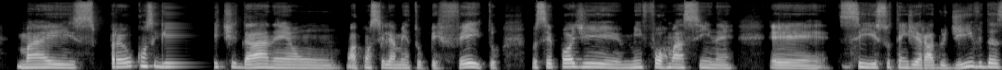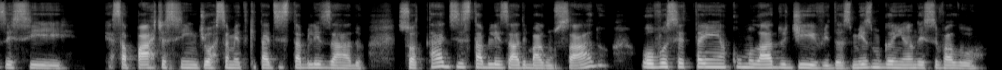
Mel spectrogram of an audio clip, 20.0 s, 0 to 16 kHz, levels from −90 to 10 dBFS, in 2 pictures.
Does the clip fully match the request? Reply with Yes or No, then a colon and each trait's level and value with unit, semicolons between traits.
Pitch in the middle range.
Yes: medium, 160 Hz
